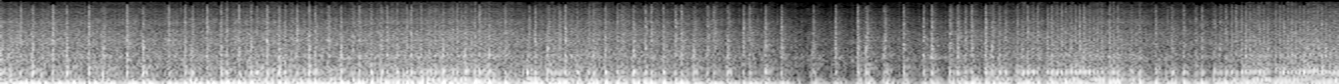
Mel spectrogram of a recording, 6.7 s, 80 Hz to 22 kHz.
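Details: 2010 Audi R8 with Dallas Performance-modified Lamborghini Huracan V10, first run after install with no exhaust: loud raw V10 blips up and down cleanly, no knocks or misfire.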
